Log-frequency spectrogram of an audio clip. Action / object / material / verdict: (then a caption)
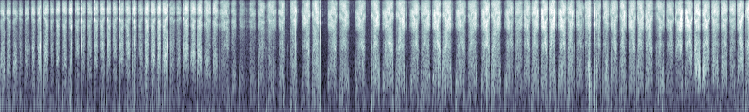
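scrape / plastic earphone inline microphone remote rubbed with plastic tweezers / plastic / none. A small, hollow white plastic earphone inline microphone remote is clamped and rubbed by serrated plastic tweezers. The result is a dense run of rapid, bright scratchy strokes, closely and somewhat unevenly spaced, with almost no low end.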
